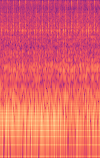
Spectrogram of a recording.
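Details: Honda Astrea Grand after repair of a loose flywheel (magnet) nut and a bolt left inside the magnet, which had caused a rough klotok sound: even, steady single-cylinder idle with a smooth low thump and no knocking; normal idle.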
